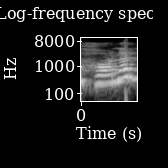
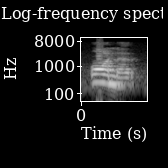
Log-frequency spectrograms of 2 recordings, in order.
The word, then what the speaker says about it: honour: First letter is H, लेकिन यहाँ हम हॉनर नहीं पढ़ेंगे, हम इसे पढ़ेंगे ऑनर।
